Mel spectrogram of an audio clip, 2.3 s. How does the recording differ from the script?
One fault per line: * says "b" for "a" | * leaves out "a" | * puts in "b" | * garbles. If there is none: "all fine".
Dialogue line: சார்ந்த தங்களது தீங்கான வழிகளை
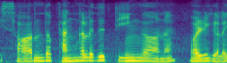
all fine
